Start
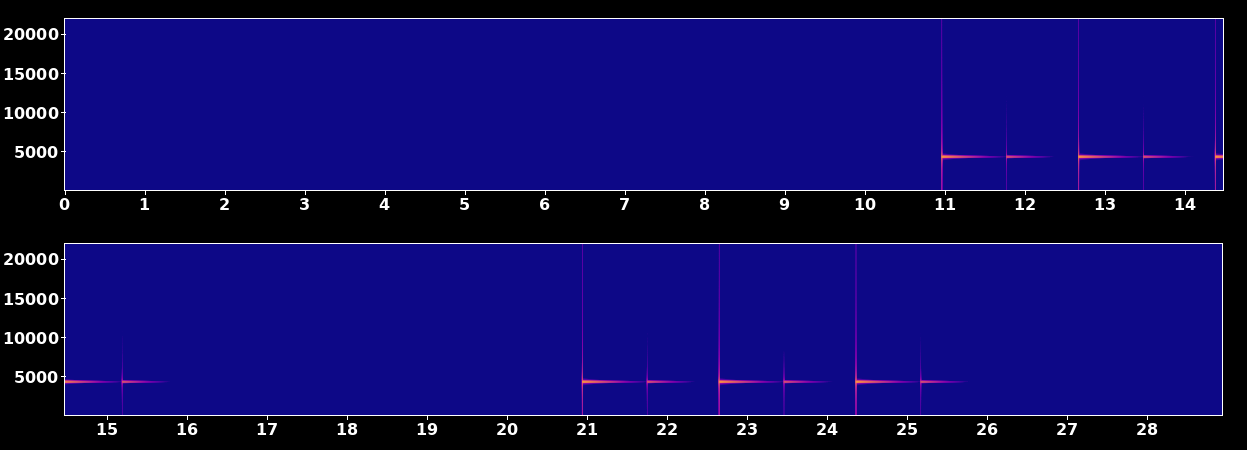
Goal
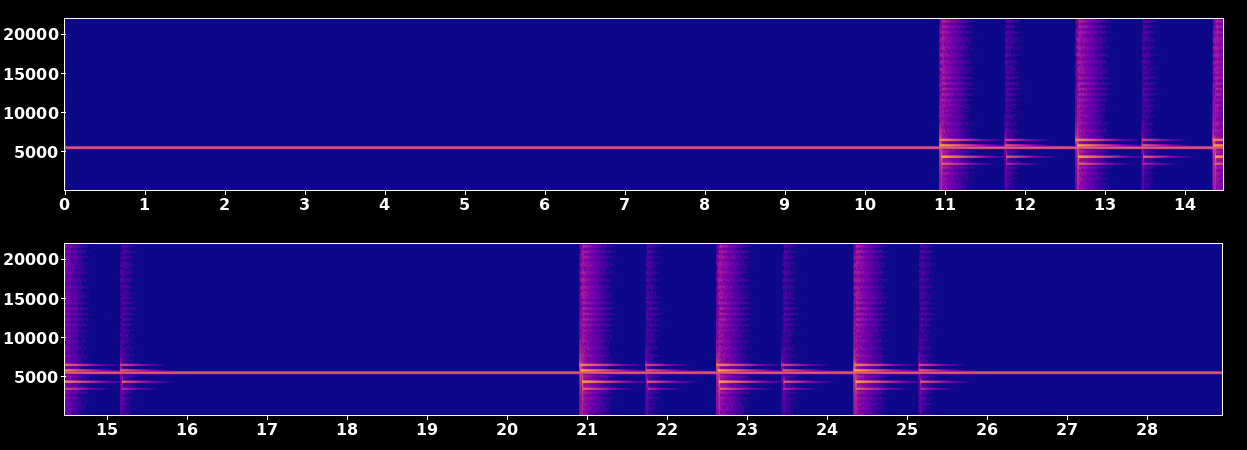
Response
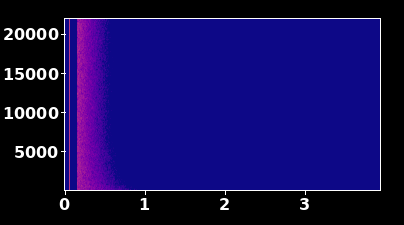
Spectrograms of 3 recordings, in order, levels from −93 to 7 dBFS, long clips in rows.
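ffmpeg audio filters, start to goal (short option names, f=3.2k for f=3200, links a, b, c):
-filter_complex "[0:a]acrusher=bits=6:mode=log:mix=0:aa=0.000001,asplit=4[a][b][c][d];[b]asetrate=35002,aresample=44100,atempo=1.25992,volume=-18dB[e];[c]asetrate=58866,aresample=44100,atempo=0.749154,volume=-1dB[f];[d]asetrate=66075,aresample=44100,atempo=0.66742,volume=-7dB[g];[a][e][f][g]amix=inputs=4:normalize=0,aeval=exprs='val(0)+0.00794*sin(2*PI*5500*n/s)':c=same,volume=5dB"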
